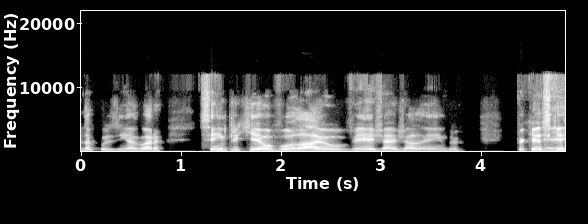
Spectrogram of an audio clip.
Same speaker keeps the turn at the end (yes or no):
yes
